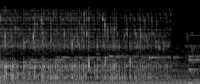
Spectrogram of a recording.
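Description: A person sipping a hot latte from a lidded paper cup, with small wet slurping sounds over background music. The sipping stops shortly before the end.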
